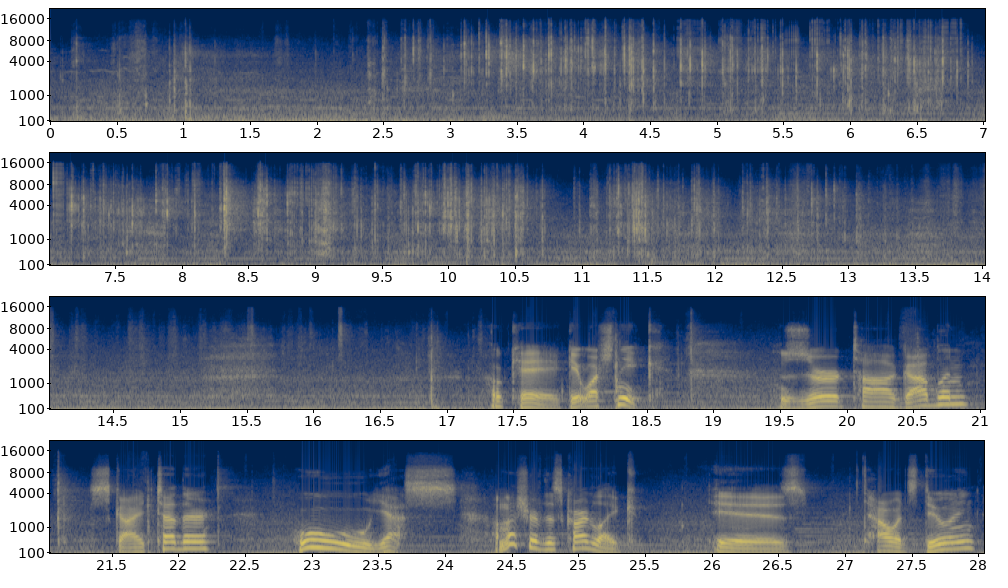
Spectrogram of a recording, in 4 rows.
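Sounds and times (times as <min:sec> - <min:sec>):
foil wrapper crinkling: 0:02.4 - 0:14.7.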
